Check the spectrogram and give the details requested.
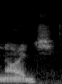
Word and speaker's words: Norwich: Yeah, also, even though it's like pronounced, like spelt like Northwick, they do call it Norwich.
